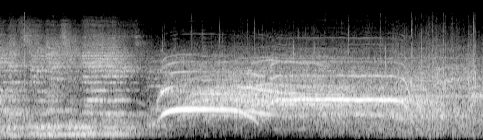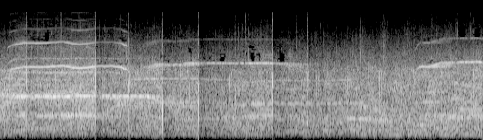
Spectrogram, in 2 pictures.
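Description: The performance music ends about two seconds in, and a large crowd of students in a gym breaks into loud cheering, screaming and applause, with many long high-pitched cheers held over the noise. The cheering slowly gets quieter towards the end.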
